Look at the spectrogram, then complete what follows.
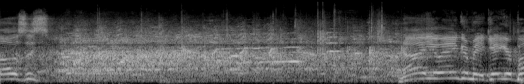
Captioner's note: audience laughing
